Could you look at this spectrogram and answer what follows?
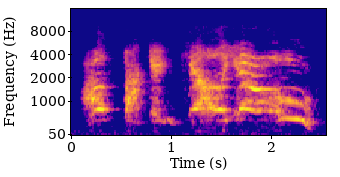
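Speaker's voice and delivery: high, slow, furious scream. Acted. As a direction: scream the threat at full force. Freed hostage's first words.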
